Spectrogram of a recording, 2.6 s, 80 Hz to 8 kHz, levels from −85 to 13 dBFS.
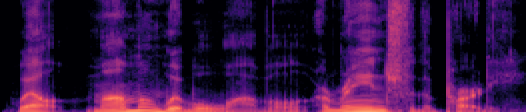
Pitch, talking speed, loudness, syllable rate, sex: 120 Hz, 160 wpm, -18 LUFS, 6.2 syllables/s, male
